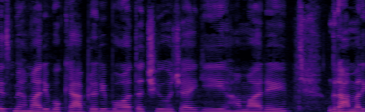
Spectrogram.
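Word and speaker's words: هذا: अब हाज़ा को ऐसे भी लिखा जाता है और ऐसे भी लिखा जाता है। जब आप ऐसे लिखते हो तो भी इसका प्रोनाउंसिएशन हाज़ा ही होता है।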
